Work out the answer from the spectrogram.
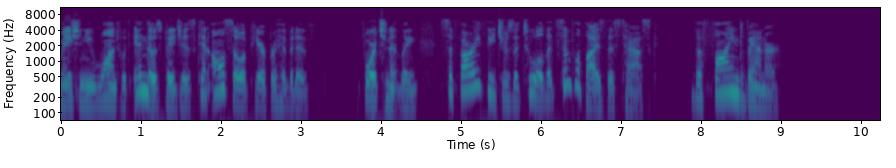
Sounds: narration, speech

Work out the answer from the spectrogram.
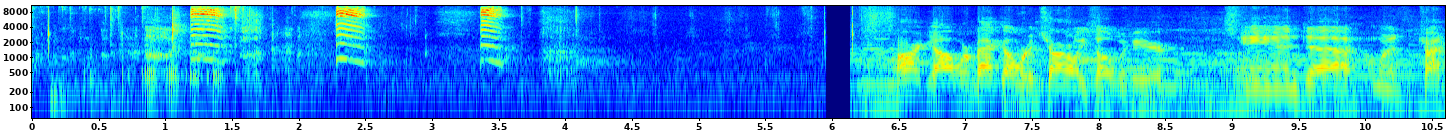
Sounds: inside a small room, music, speech, dog

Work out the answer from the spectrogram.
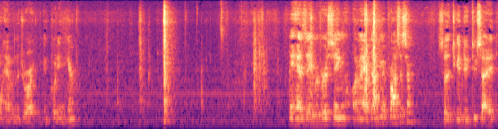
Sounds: speech

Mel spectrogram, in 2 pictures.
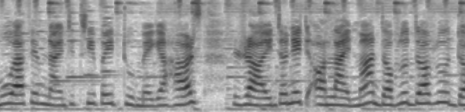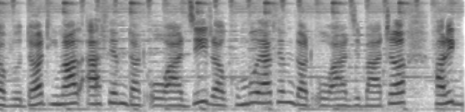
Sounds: speech, music

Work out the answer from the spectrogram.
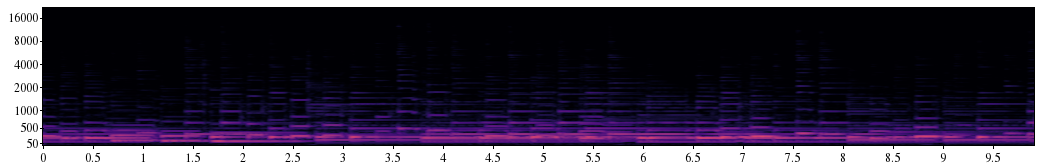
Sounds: acoustic guitar, guitar, strum, plucked string instrument, musical instrument, music

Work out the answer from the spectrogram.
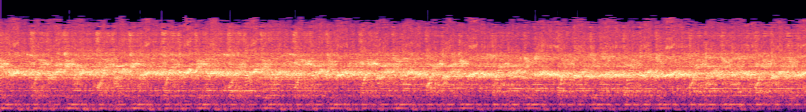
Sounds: techno, electronic music, music

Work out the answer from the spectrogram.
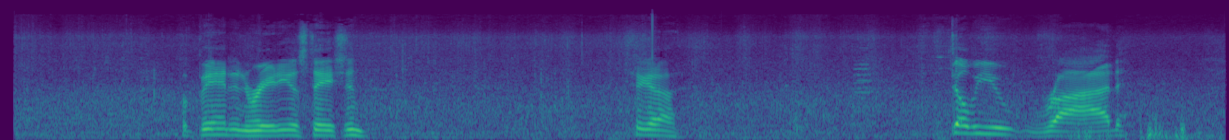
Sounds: speech

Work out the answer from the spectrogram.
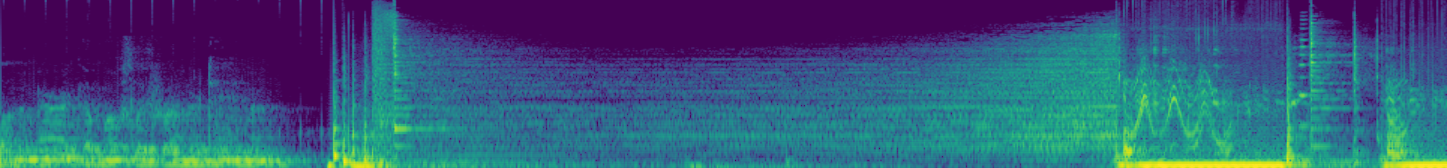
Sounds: percussion, music, speech, wood block, musical instrument

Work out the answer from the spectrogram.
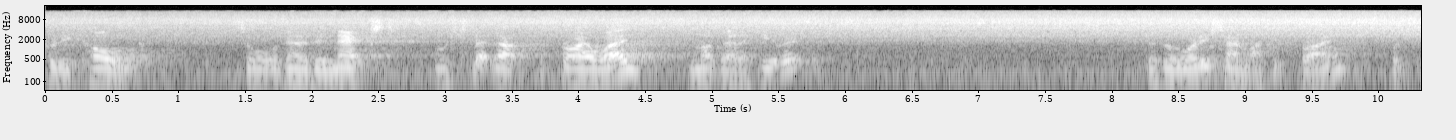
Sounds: frying (food)

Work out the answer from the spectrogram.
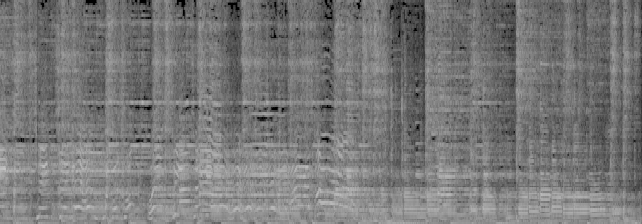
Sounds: musical instrument, singing, music, brass instrument, blues

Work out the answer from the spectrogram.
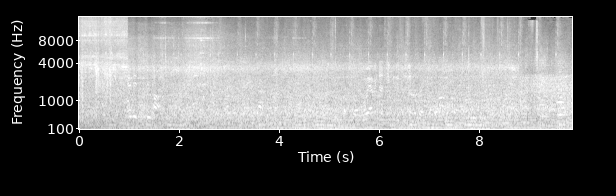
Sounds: music, speech

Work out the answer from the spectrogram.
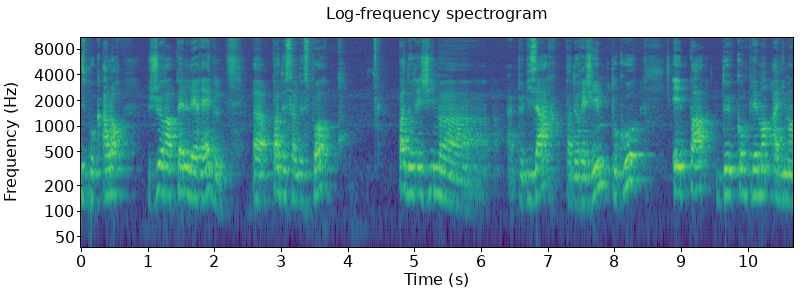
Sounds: speech

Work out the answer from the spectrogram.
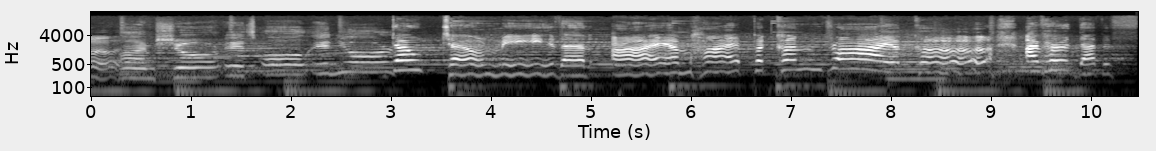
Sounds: male singing, female singing, music

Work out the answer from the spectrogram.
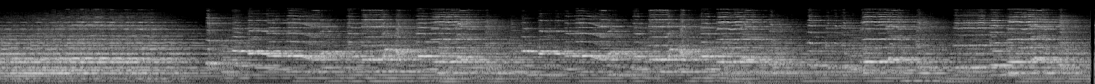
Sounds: music, flute

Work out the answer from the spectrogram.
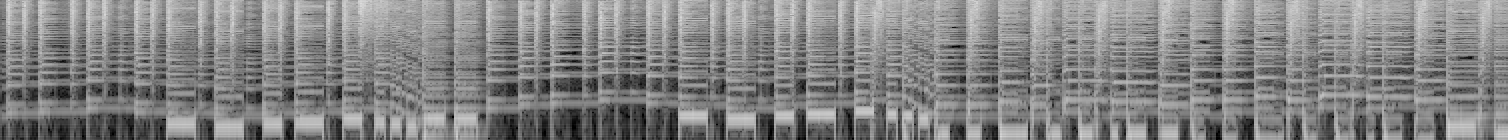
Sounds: rhythm and blues, music

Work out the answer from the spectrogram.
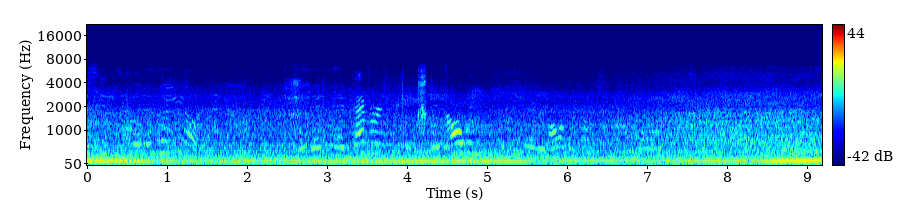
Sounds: vehicle, car, outside, urban or man-made, speech, traffic noise, motor vehicle (road)

